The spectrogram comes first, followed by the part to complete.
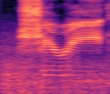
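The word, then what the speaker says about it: Cherie: of her name now it's sherry something but it's spelled like cherry she plays like the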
